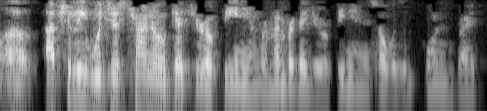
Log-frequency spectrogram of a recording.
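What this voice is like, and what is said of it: Spanish or Mexican accent. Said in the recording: “You sound Spanish or Mexican. Your accent. ... I can tell by your accent.”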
